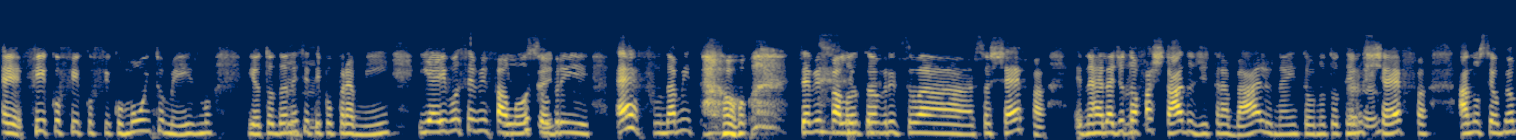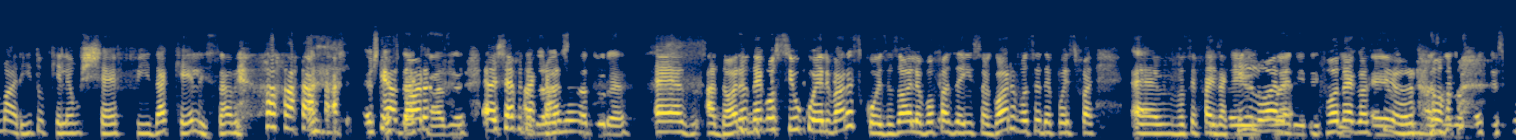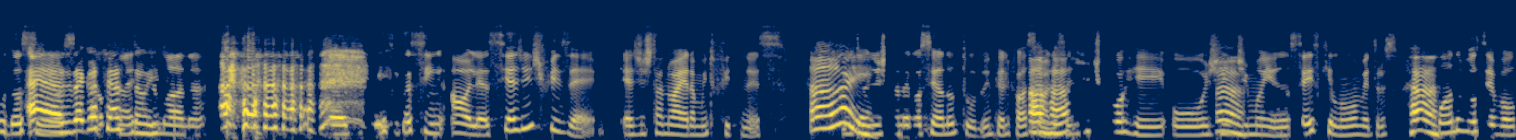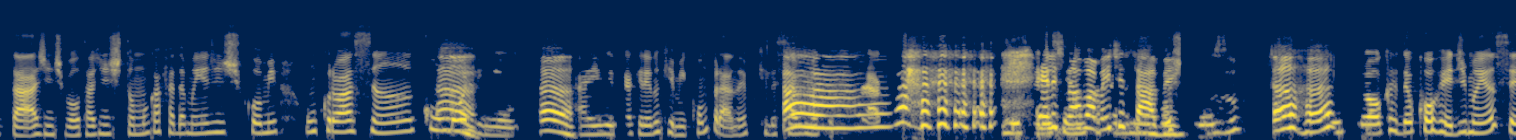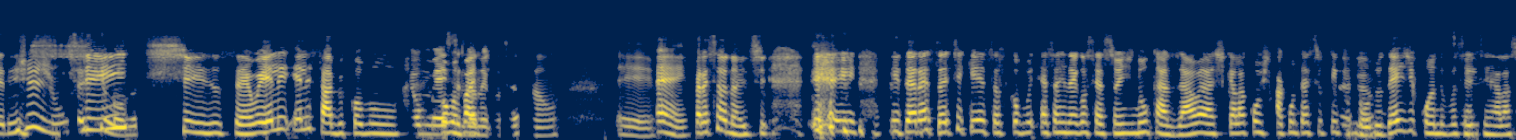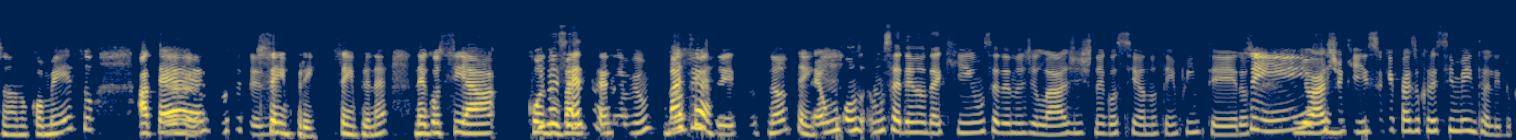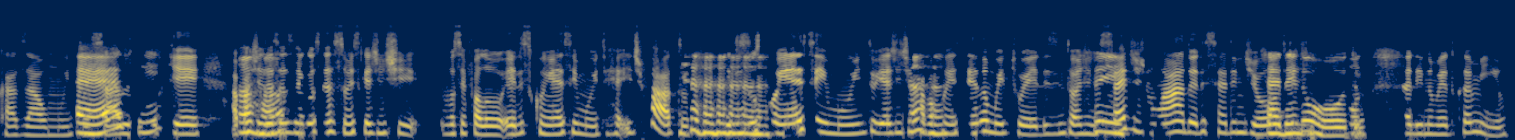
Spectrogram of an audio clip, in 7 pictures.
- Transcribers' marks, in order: tapping; chuckle; chuckle; laugh; laugh; distorted speech; chuckle; laugh; in English: "fitness"; drawn out: "Ah"; laugh; chuckle; laughing while speaking: "E"; laugh; other background noise; laugh
- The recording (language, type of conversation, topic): Portuguese, unstructured, Qual é a importância de ouvir o outro lado durante uma negociação?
